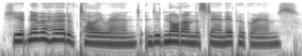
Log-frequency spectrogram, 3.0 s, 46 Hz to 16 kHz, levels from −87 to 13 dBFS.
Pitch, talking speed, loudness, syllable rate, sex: 190 Hz, 220 wpm, -18 LUFS, 6.3 syllables/s, female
